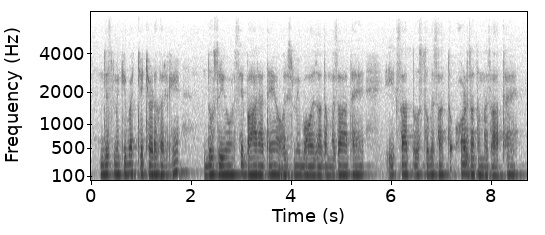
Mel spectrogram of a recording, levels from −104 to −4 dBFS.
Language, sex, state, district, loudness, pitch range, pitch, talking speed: Hindi, male, Uttar Pradesh, Etah, -33 LUFS, 110-120 Hz, 115 Hz, 205 wpm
